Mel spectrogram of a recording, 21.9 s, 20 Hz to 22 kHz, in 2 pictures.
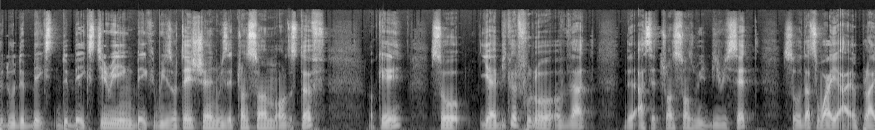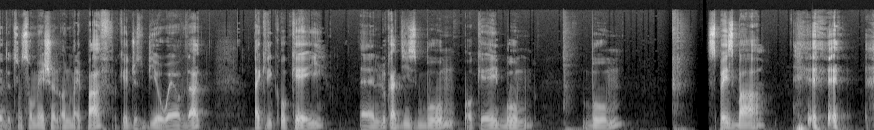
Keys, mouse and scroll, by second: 8.4-14.4 drag, 18.2 click, 19.4 space.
